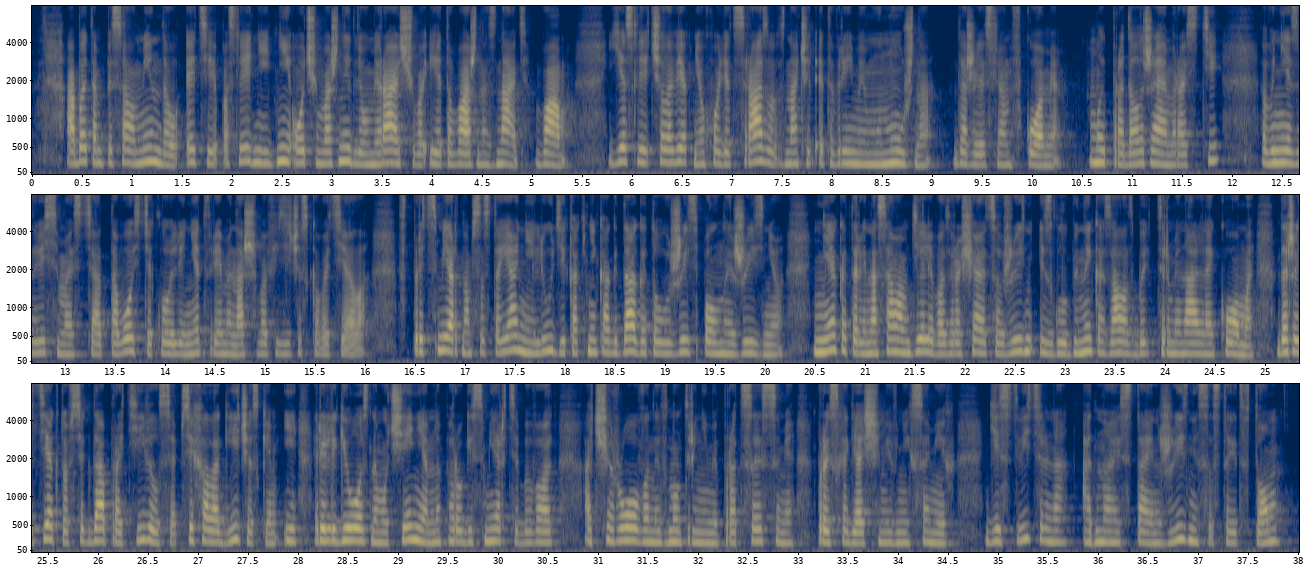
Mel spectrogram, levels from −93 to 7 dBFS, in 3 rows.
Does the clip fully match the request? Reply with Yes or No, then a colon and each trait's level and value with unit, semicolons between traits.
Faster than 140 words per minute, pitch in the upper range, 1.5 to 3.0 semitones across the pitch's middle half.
Yes: average, 150 wpm; high, 200 Hz; narrow, 2.5 semitones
